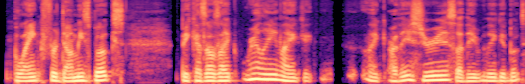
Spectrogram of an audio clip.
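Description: A man with an American accent speaks at a fairly high pitch, with ordinary pitch variation, in a dry, close recording with no echo. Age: 20s. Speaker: musician and podcaster. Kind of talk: interview. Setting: podcast recording.

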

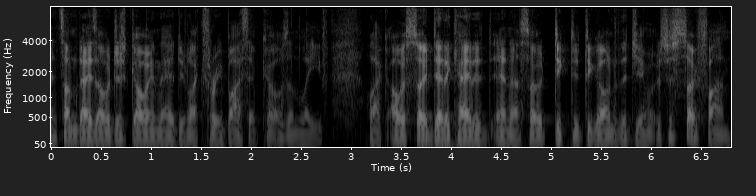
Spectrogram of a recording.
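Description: Spoken very fast in an Australian accent with monotone, flat intonation, the clip is a very clean recording with a silent background and a dry, close sound with no echo. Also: man, medium pitch for a man. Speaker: podcast host. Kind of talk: casual solo monologue.

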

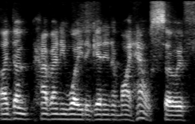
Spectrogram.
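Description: Using an English accent, a man speaks at a moderate pace and medium pitch, with a dark, mellow tone and monotone, flat intonation. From England. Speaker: podcast co-host. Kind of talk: casual chat.

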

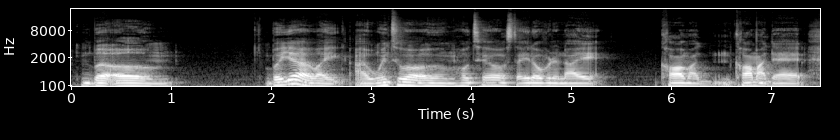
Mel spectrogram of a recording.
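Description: Delivered at a fairly slow pace with long, frequent pauses, the fairly even speech in an American accent carries audible room echo. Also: man, fairly low pitch for a man. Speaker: podcast host. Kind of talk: personal monologue podcast. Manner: casual, hesitant with fillers.

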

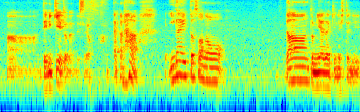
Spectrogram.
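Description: A man with a fairly high pitch and very wide pitch swings, fairly slow with long, frequent pauses, amid audible room echo and noticeable background noise. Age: 30s. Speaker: literary magazine editor and podcast host. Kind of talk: casual chat.

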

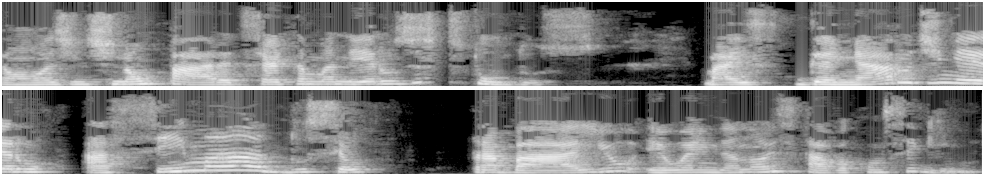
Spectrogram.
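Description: With a bright, sharp tone and fairly high pitch, a woman speaks at a fairly slow pace with lively intonation. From Minas Gerais, Uberaba. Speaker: art history teacher and podcast host. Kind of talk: casual chat.

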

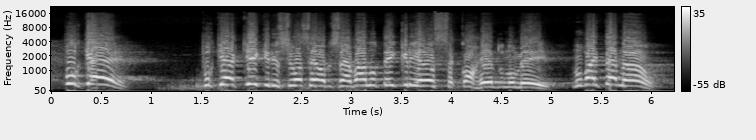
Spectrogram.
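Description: A man's extremely high voice, fairly slow, with ordinary pitch variation, over noticeable background noise. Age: 50s. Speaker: pastor. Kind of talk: sermon. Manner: animated.

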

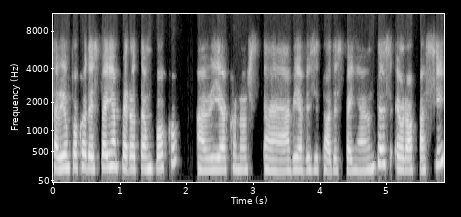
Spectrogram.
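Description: A woman with a Brazilian accent speaks at a medium pitch and a moderate pace, with fairly even intonation and hardly any pauses. The sound is dry and close, with no echo. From Brazil, São Paulo. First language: Portuguese (speaking Spanish). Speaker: language student, expat. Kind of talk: casual chat. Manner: halting.

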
